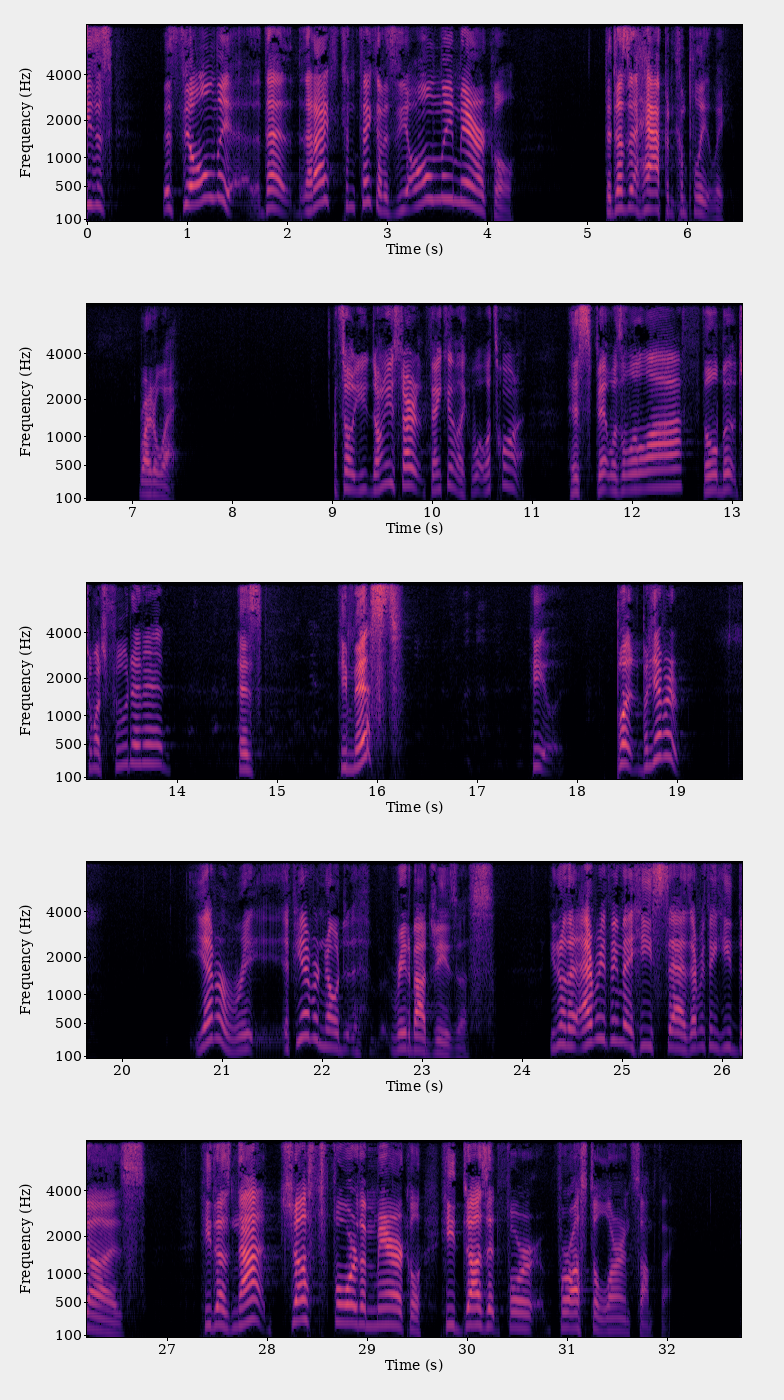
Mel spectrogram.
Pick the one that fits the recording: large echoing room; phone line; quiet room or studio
large echoing room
